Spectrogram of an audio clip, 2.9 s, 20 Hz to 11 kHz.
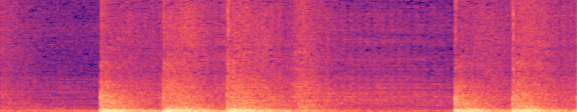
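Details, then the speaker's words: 1965 Mustang body on a 1996 Honda Civic chassis, rear panel knocked after Dynamat sound deadening: short dull thuds with no ringing; the earlier dong rattle is gone. "the annoying dong rattle is gone which is pretty cool"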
